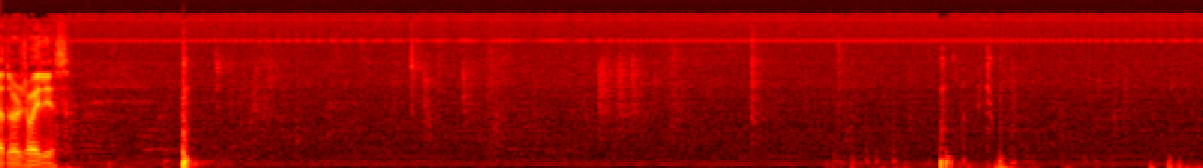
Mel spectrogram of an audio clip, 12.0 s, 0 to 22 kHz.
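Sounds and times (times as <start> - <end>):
electrical hum: 0.0 - 12.0
microphone handling bumps: 8.4 - 10.2.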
